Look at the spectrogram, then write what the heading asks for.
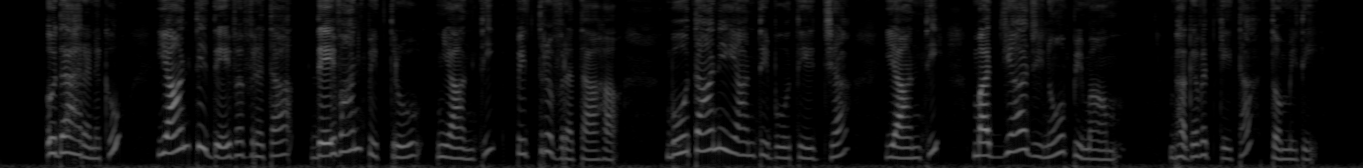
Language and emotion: Telugu, neutral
